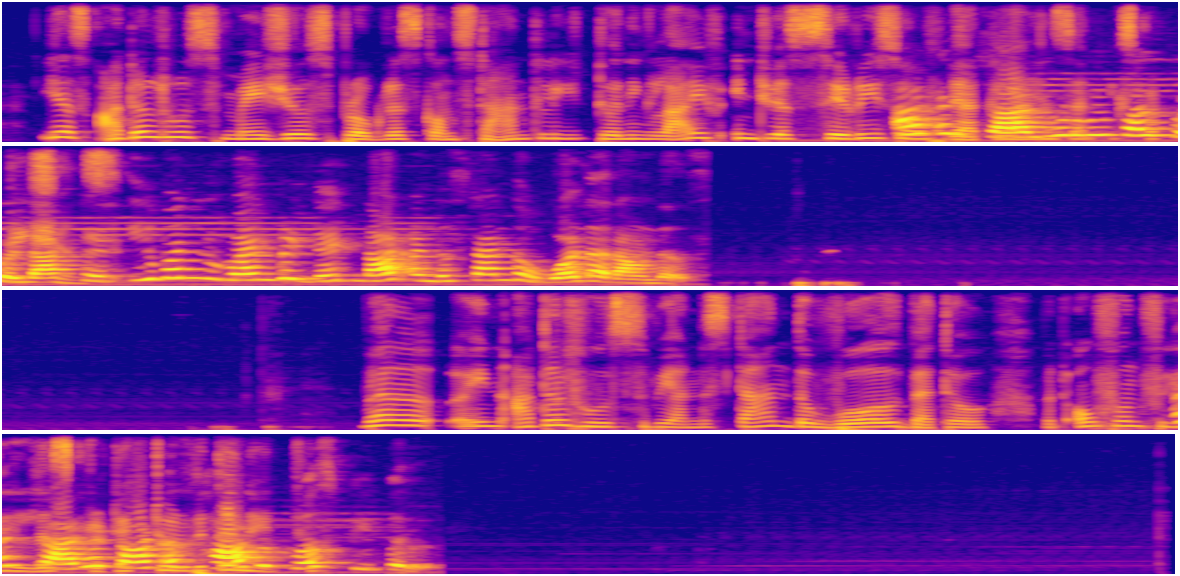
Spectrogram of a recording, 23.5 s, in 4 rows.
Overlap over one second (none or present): present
